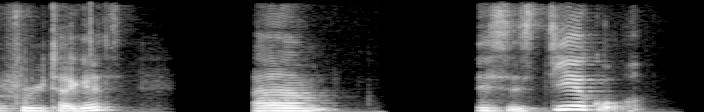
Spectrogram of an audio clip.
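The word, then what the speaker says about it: 结果: Number 7, also a verb, 结果. So, yeah, so there's 2 pronunciations for this. This is the first tone one.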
